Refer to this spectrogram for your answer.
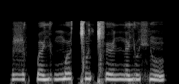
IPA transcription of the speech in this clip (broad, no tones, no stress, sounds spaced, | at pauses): ɮ ʊ k͡p ə j ɯ ŋ͡m ɤ ǀ ũ ǀʰ ø n ə j u ɕ ũ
